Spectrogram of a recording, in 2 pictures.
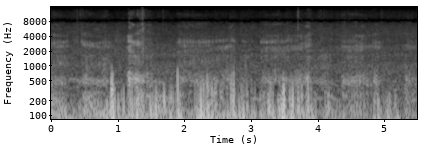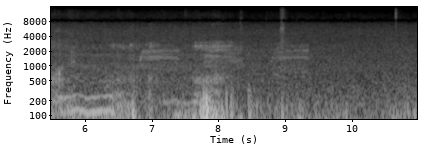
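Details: Two farm dogs in County Kilkenny, Ireland, play tug of war over a piece of scrap timber one morning. Gruff, rasping growls come in clustered bursts, strongest early and easing off toward the end.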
